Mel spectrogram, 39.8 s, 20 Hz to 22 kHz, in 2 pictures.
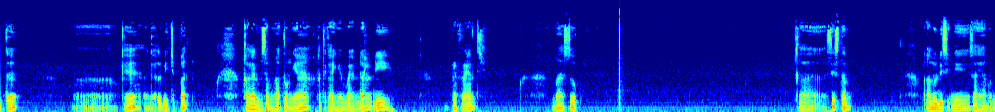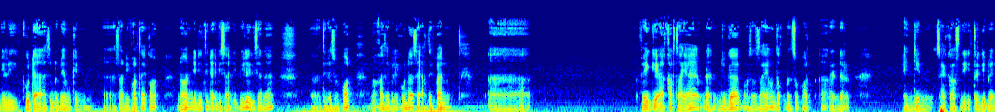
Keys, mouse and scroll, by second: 6.7-9.8 drag.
